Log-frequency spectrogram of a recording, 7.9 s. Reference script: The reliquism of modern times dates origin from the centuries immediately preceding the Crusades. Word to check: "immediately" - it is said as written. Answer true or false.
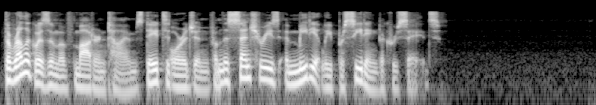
true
